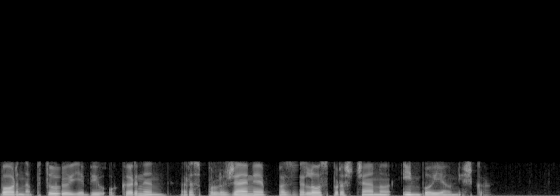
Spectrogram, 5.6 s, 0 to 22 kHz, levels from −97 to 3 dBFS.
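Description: Speech with three brief dropouts from packet loss with pitch repetition, at 0.56–0.62 s, 2.94–3.00 s (just before "sproščeno in") and 4.86–4.90 s. Each gap of 60, 60 and 40 ms, consistent with 20 ms packets, is bridged by a repeated pitch period, giving a short held, buzzy tone on the 40 ms gap and a fade into silence on the two 60 ms gaps, over band-limited G.711 telephone audio.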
